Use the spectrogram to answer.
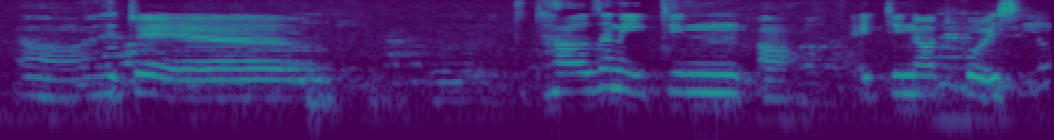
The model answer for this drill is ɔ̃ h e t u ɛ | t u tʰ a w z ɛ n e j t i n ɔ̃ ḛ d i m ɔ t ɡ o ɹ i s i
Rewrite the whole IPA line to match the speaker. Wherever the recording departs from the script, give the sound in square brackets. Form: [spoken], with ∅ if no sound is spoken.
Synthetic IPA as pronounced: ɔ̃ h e t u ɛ | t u tʰ a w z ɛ n e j t i n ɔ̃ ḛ [t] i [n] ɔ t [k] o ɹ i s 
